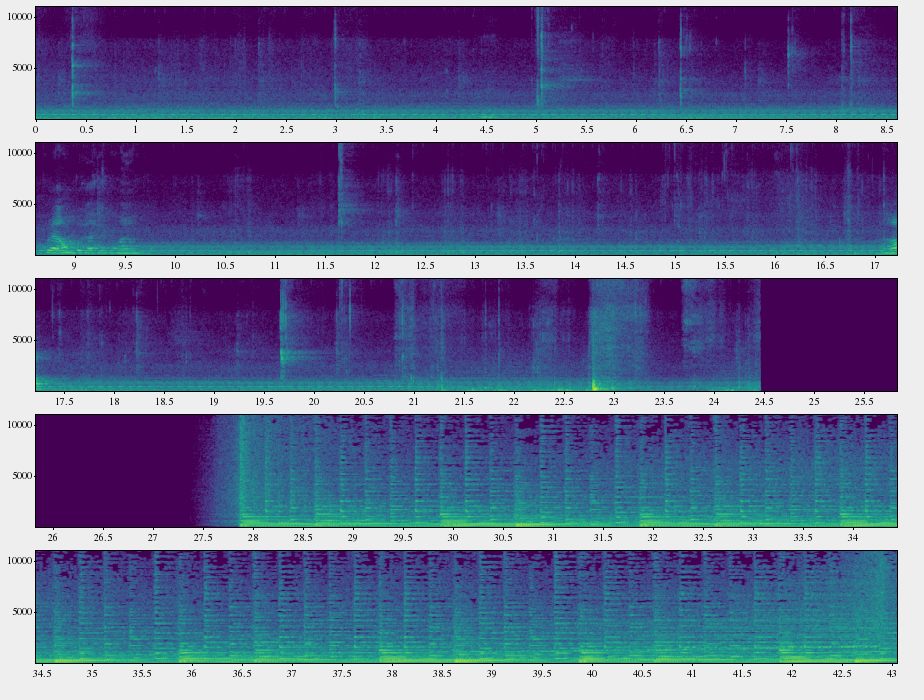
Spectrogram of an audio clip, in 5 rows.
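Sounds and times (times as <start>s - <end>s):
steady background hum: 0.0s - 24.5s, 27.9s - 43.0s
person crunching snack: 10.4s - 11.0s, 11.6s - 17.0s, 19.7s - 21.8s
wet chewing: 10.4s - 19.0s.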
